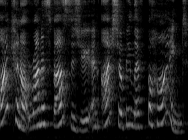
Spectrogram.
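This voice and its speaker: In a put-on character voice, a woman speaks at an extremely high pitch, raised and projected, at a moderate pace. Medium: read story.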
